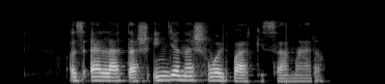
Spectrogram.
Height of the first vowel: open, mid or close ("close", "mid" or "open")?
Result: open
